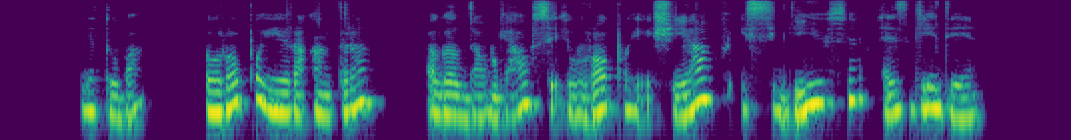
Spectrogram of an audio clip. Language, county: Lithuanian, Vilnius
